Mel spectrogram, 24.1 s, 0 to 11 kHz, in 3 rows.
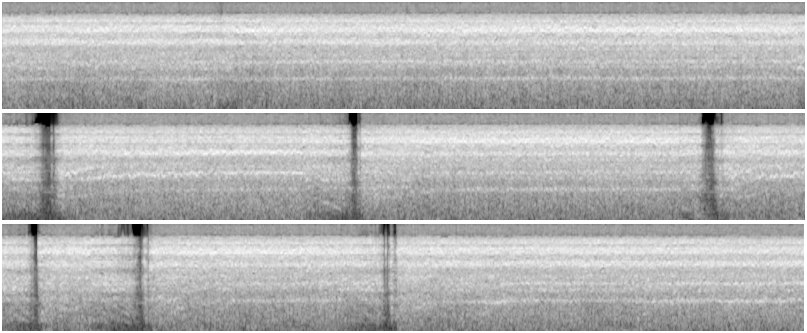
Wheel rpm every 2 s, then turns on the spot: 210, 220, 210, 200, 140, 140, 190, 150, 90, 160, 190, 220.
10-12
